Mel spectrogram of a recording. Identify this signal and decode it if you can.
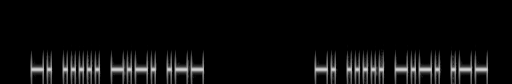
Morse code, heard as a keyed tone, about 30 wpm, 700 Hz. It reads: N5CW N5CW
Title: Call Signs Repeated 3x - 30wpm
